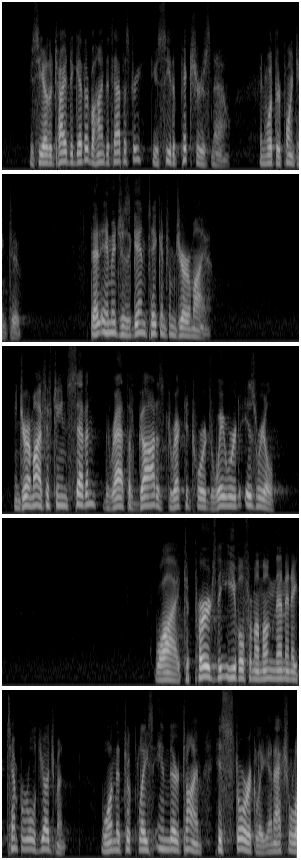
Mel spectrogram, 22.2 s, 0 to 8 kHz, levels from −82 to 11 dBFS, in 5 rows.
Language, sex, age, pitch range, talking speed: English, male, 60-79, 135-170 Hz, 165 wpm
